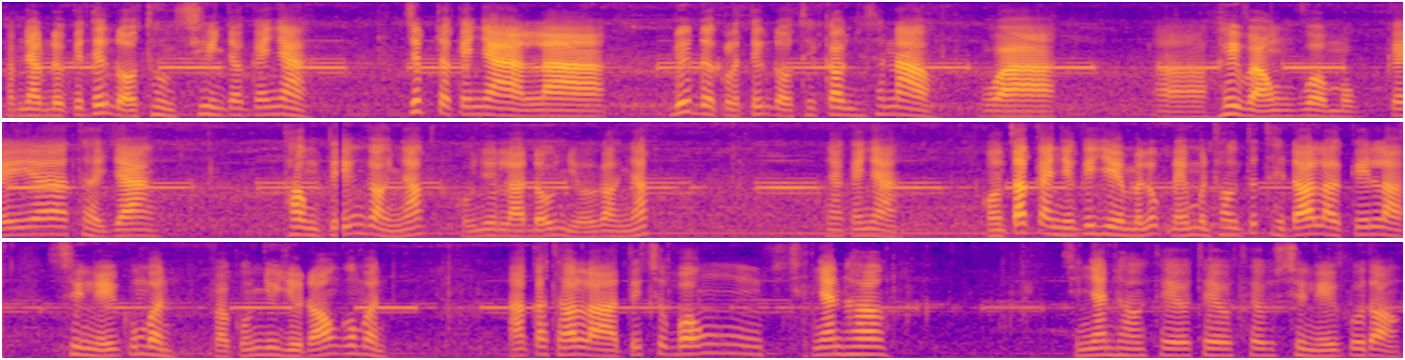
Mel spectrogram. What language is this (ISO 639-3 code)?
vie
